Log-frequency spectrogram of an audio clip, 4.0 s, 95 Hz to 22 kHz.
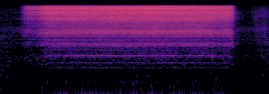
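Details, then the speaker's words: About three seconds of steady high-pitched drill whine, starting and stopping cleanly, as a 2 mm drill bit with a depth stop bores into finger bone for an anchor in a simulated PIP joint collateral ligament tear repair. "Okay, now we'll take our 2 millimeter drill bit again. Then you have a 2.2 and a 2.0 drill bit, depending on whether or not the bone is hard bone or soft bone."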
